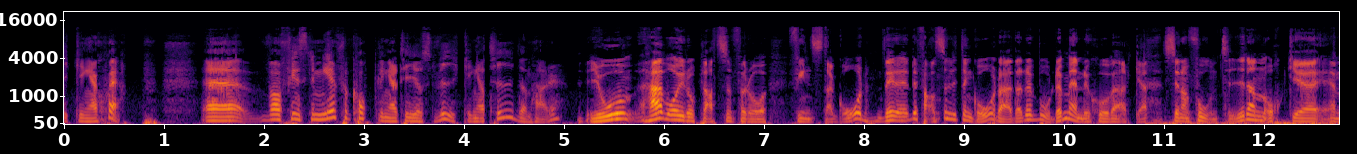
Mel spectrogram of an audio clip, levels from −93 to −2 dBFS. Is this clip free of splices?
yes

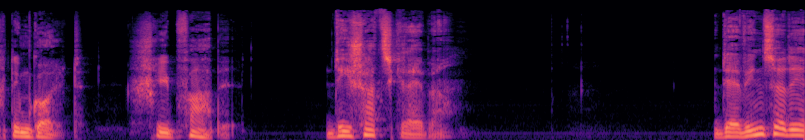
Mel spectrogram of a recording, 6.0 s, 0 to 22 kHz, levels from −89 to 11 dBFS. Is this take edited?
yes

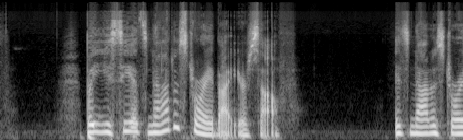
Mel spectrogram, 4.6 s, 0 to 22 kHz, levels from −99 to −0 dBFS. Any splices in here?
no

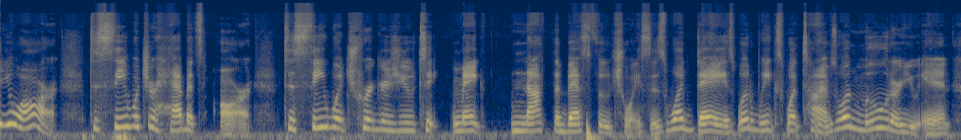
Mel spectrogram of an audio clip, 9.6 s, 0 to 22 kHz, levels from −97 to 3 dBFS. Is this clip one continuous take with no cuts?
yes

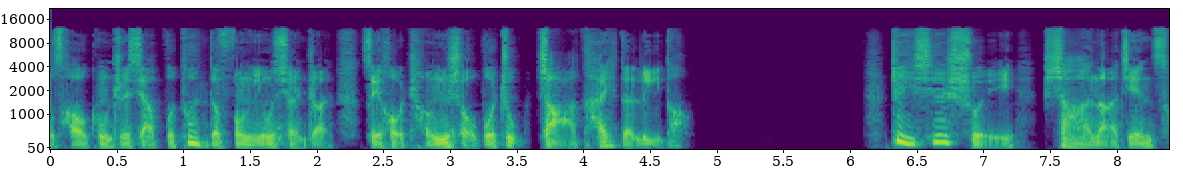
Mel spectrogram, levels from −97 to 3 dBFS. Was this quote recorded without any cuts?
no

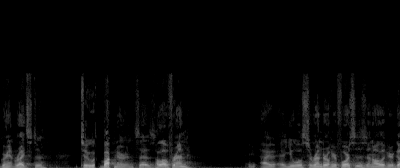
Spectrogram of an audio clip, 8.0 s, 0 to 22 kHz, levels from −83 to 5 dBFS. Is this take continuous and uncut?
no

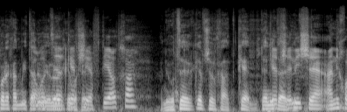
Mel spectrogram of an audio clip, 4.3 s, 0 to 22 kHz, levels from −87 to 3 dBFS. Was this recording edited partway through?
no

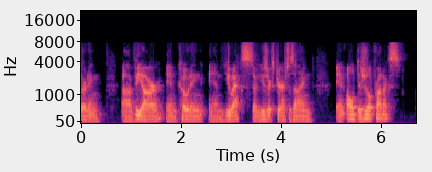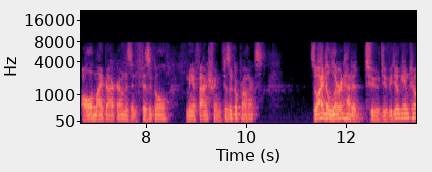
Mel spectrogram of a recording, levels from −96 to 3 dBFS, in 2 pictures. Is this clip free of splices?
yes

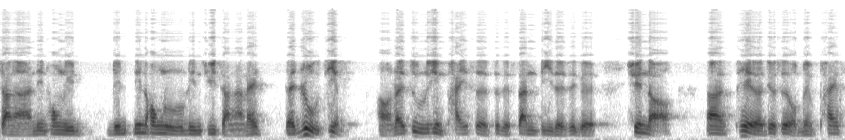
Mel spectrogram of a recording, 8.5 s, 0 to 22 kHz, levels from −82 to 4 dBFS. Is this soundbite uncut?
yes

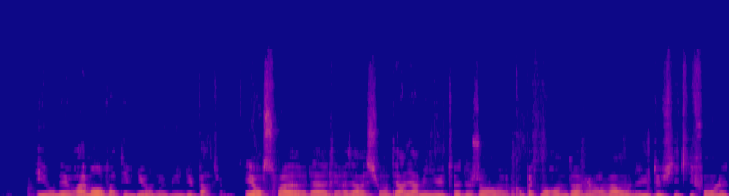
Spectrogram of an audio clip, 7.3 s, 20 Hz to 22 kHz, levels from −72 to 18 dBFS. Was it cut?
yes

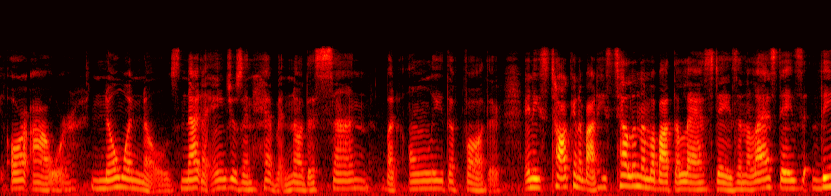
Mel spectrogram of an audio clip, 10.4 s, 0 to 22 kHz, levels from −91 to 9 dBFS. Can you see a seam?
yes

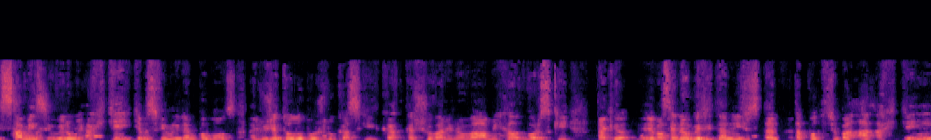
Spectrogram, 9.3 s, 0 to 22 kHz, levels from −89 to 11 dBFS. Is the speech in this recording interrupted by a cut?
yes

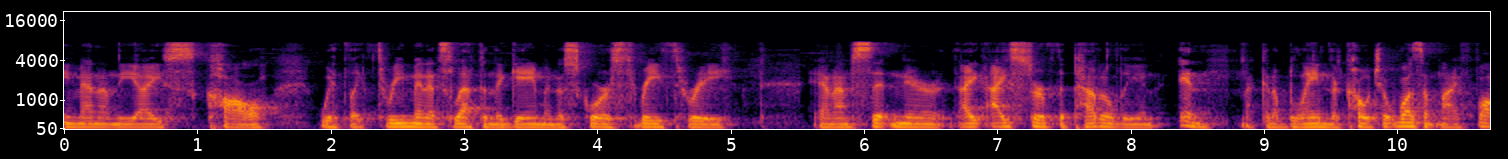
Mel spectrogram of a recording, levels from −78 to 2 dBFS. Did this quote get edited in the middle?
yes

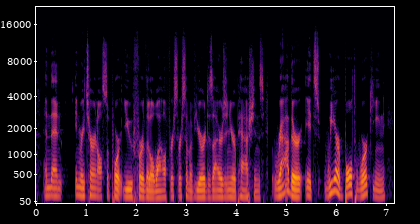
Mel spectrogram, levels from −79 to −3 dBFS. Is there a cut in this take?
yes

